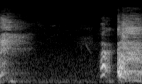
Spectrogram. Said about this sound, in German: Achtung, ich muss niesen.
